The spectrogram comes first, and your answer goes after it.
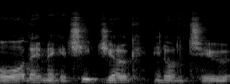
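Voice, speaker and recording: Here a man with an English accent has a very deep, low pitch and a bright, sharp tone. His intonation is fairly even. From England. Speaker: political commentator. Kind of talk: video monologue.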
